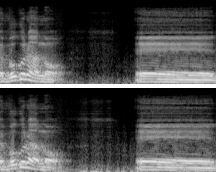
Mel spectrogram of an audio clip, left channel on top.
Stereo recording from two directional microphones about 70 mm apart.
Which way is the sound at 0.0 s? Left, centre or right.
Centre.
